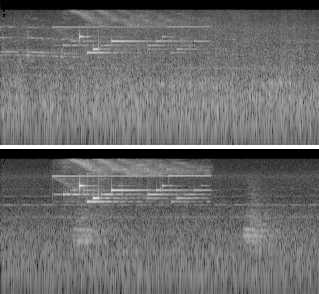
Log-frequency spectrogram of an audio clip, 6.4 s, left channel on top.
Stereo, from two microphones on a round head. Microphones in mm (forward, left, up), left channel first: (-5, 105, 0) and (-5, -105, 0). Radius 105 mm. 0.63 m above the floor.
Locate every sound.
1.0 s a chime: 30° right (ahead or behind), 0.6 m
